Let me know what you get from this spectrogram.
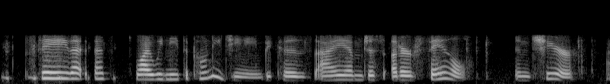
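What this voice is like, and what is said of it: Usual voice. Nothing is said of it.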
